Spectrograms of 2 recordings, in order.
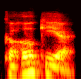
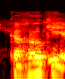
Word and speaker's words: Cahokia: Are you familiar with the tribe that might sound like Cahokia? Yeah, Cahokia. Ah. Cahokia, yeah.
